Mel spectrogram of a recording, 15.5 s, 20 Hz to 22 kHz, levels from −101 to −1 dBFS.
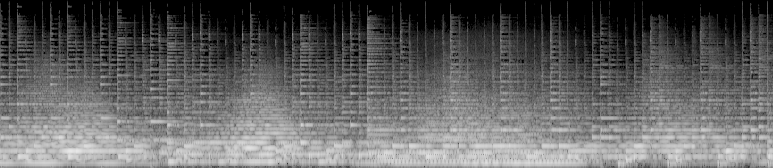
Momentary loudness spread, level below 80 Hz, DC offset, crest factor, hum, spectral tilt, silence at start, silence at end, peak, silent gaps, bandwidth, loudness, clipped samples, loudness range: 7 LU; -54 dBFS; under 0.1%; 16 dB; none; -7.5 dB/octave; 0 s; 0 s; -4 dBFS; none; 14.5 kHz; -20 LUFS; under 0.1%; 3 LU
